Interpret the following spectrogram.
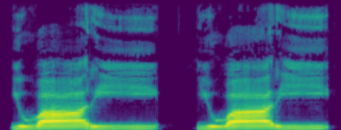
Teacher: रा पर भी या मदद्दा है। इसको भी दो हरकात खींचेंगे।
